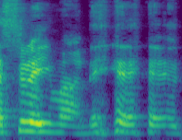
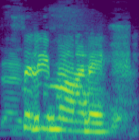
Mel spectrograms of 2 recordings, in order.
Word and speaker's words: Souleymane: So Souleymane, have I pronounced your name correctly? Yeah, Souleymane. Souleymane.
